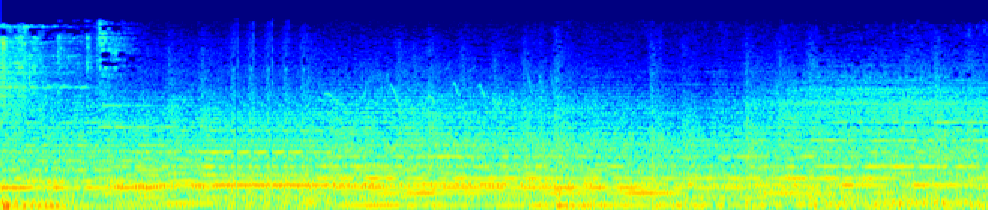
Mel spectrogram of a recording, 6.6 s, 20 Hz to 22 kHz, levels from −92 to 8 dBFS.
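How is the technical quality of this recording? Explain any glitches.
One glitch stands out. From 1.56 to 2.03 s the CD is stuck on one turn: a scratch keeps throwing the laser back, so the same 0.12 s snippet repeats four times, each separated by a brief mute. That fast, evenly spaced stutter sets it apart from irregular dropout glitches.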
